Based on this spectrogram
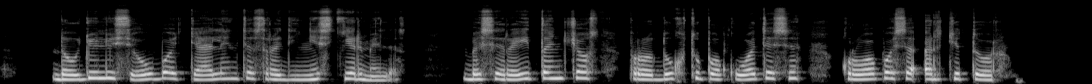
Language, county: Lithuanian, Vilnius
